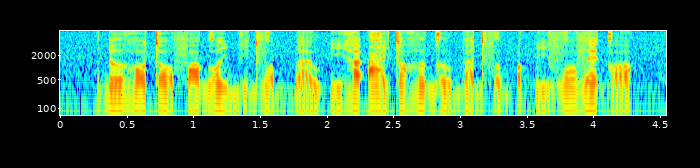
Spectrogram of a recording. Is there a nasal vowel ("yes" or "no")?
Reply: no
